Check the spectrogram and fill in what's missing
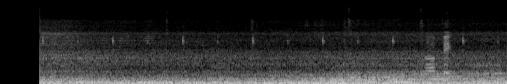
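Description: Steady road traffic near bus terminals by a mall, a dense continuous rumble of cars and engines close by, holding at an even loud level throughout without distinct talk.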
